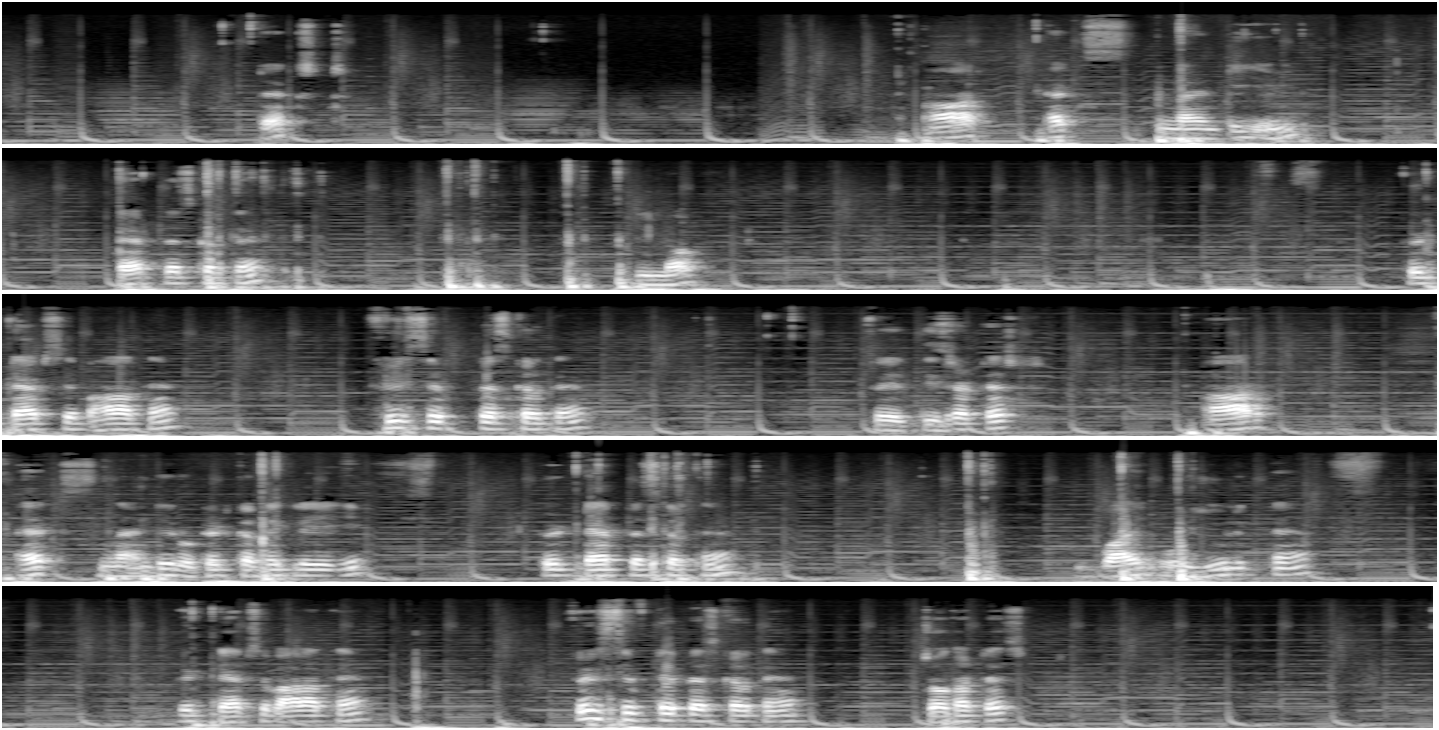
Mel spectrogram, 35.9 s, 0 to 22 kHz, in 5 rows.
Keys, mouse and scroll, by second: 4.5 r, 7.7 Tab, 8.2-10.2 typing, 14.3 Tab, 16.3 shift+a, 20.3 r, 24.4 Tab, 24.8 BackSpace, 25.2 BackSpace, 26.3 shift+y, 27.1 o, 27.4 u, 29.6 Tab, 31.6 shift+a.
